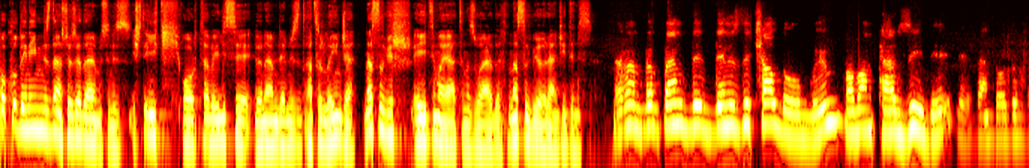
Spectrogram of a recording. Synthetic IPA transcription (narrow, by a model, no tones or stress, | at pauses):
o̞kʰulˠd̪e̞ne̞jiminizd̪ænsø̞ze̞d̪æɾmisiniz̥iʃt̪ʰɛilʲcʰo̞ɾt̪ʰavɛlʲisɛd̪ø̞næmlʲe̞ɾinizihat̪ʰɯɾlˠajɯnd͡ʒanasɯlˠbiɾe̞jit̪ʰimhajaːt̪ʰɯnɯzvaɾd̪ɯnasɯlˠbiɾø̞ːɾænd͡ʒijd̪iniz̥ | efænbæbænd̪d̪e̞nizd̪it͡ʃʰalˠd̪omlˠujumbabant̪ʰæɾzid̪ɪbænd̪olˠumd̪a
